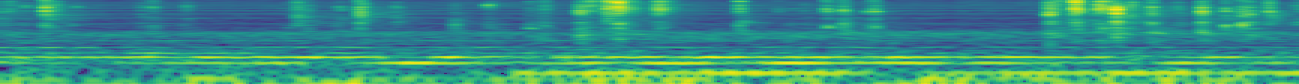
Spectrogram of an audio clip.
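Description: Typing on a computer keyboard: a scatter of light keystrokes and clicks, over a low steady background hum.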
